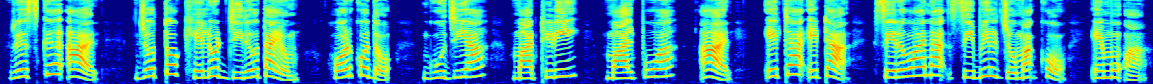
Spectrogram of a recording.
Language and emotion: Santali, neutral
